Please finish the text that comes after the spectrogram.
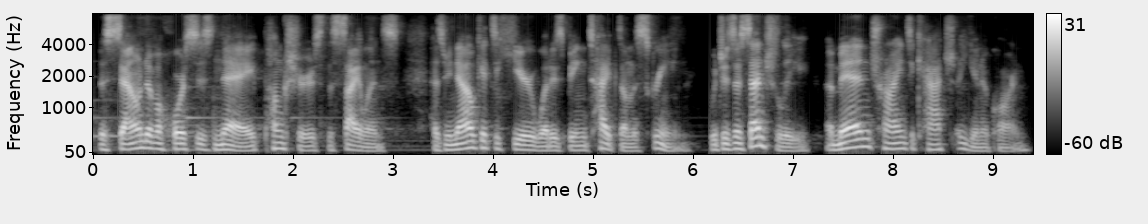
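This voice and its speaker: Low-voiced man reading stage directions. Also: moderate pace, hardly any pauses. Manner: steady, descriptive reading. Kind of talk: table read of a stage play.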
